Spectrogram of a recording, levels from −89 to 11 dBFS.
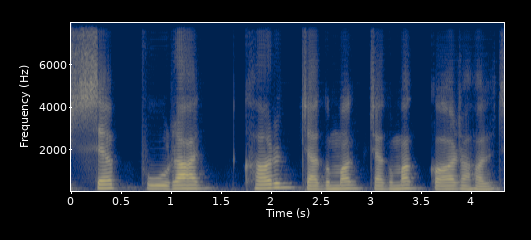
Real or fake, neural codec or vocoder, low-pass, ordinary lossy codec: fake; codec, 16 kHz, about 1 kbps, DyCAST, with the encoder's durations; none; none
